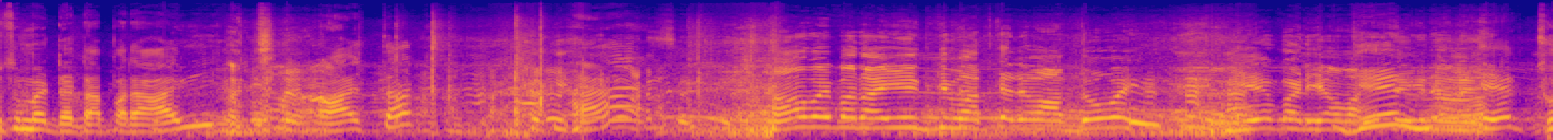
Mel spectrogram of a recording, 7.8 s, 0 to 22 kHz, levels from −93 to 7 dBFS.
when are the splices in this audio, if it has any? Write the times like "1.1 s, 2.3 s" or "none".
none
